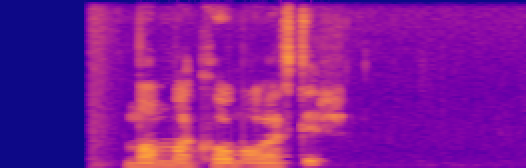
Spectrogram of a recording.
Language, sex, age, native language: Icelandic, male, 20-29, Icelandic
